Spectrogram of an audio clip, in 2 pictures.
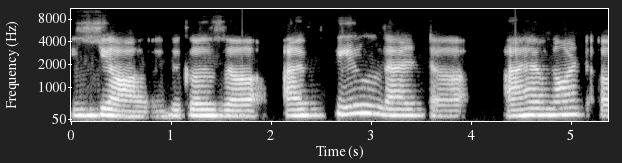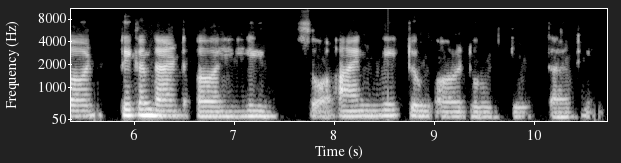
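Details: Stuttering in a woman who stammers, speaking as an audience member in a podcast Q&A.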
